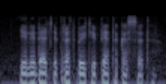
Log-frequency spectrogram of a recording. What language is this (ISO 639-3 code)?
amh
